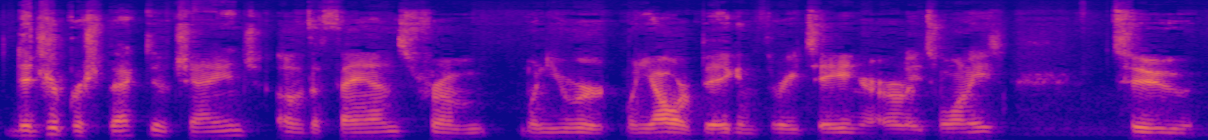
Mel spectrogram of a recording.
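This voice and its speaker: A man's voice: on the low side, little pitch movement, normal speed. A man calling into a livestream as a fan, talking earnestly and rambling with lots of fillers. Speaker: fan caller. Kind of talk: casual chat. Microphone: joining a phone livestream.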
